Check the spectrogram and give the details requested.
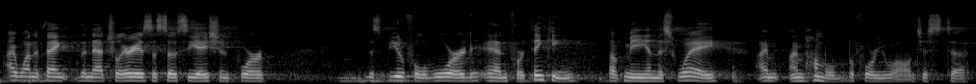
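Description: A woman in her sixties giving a humble award acceptance speech from a podium, halting with many fillers. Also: sits low, flat delivery. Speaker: award recipient. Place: large banquet hall stage. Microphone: podium microphone. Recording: long hall reverb.

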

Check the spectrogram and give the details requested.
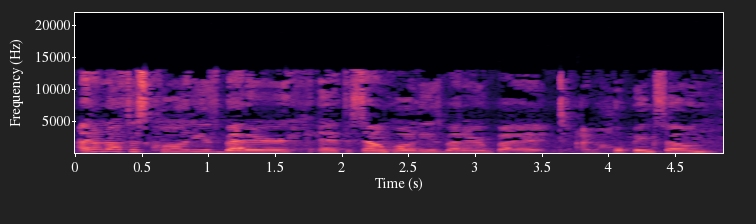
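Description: A woman's voice: sits high, brisk, a little mellow, slight background noise. A young woman vlogging casually from her bedroom, talking into a phone held at arm's length, rambling with fillers and giggling. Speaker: book vlogger. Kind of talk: casual vlog chat. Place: small bedroom.

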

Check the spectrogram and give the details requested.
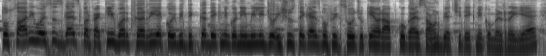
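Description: A man's voice: a little high, darkish tone. A man in his twenties with an Indian accent, narrating a tech review as a YouTuber speaking straight to his viewers. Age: 20s. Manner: repetitive, addresses viewers as guys.

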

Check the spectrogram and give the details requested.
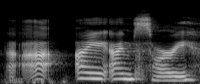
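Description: A woman voicing flustered, lovestruck young male cartoon space pilots in an amateur comic dub, with an emotional, halting delivery. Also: a little high, bright, forceful tone. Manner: stammering, emotional.

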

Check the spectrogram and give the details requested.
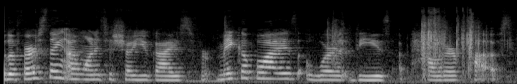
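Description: A woman's voice: on the high side, a little slow, loud music behind the voice. A woman in her twenties from Canada, chatting casually to camera in a bubbly, slangy way in a small dim room. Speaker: beauty vlogger.

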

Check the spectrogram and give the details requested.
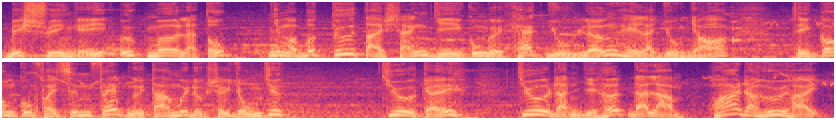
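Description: Bác bò miền Nam, giọng khá cao. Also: male voice, on the high side, big pitch swings, normal speed, over music. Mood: scolding, stern. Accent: Southern Vietnamese. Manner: scolding, lecturing. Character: indignant older cartoon bull, a scolding neighbourhood uncle farmer. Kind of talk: children's cartoon voice acting.

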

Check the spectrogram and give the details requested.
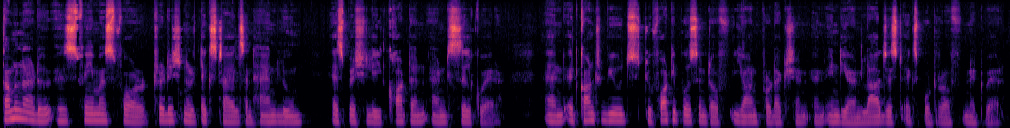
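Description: Husky man narrating festival facts. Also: medium pitch, steady tone, moderate pace, darkish tone. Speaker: presenter. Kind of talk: prepared narration.

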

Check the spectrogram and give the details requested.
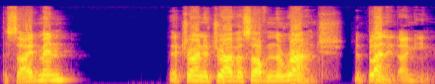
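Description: A man's voice: high-pitched, sing-song, normal speed, sharp tone, voice pushed up, exaggerated voice. A man voicing a folksy, hard-of-hearing old man in a sci-fi audiobook, telling things in a drawling, homespun way. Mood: folksy grumbling. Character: folksy, deaf old man, tobacco-chewing alien sage.

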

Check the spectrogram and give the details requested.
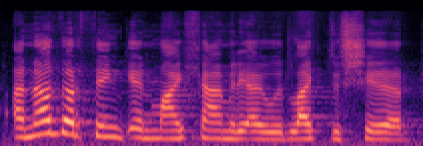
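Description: A middle-aged woman from Palestine, a hospital director, giving an energetic personal talk in a conference room with phrasing. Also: medium pitch, very fast, clear, resonant tone. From Jerusalem, Palestine. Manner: energetic, gesturing while speaking, non-native phrasing. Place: conference room with projected slides.

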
